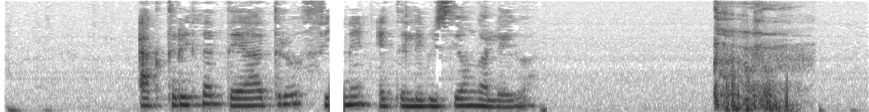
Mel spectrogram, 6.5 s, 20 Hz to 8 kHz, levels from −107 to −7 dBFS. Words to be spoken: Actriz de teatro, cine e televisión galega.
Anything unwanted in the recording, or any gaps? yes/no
yes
